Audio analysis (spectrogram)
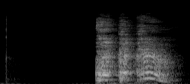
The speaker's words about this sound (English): Had to clear my throat. Let me clear my throat.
